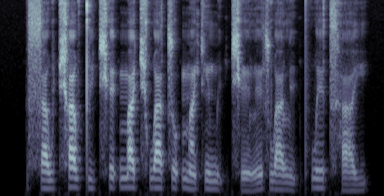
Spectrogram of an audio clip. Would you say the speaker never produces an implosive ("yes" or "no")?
yes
